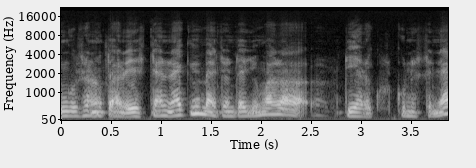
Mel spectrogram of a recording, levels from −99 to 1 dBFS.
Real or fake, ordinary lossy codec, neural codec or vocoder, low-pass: real; none; none; 19.8 kHz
